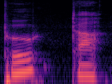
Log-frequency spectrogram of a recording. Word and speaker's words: puta: Puta? – Yeah, apparently. – P-U-T-A? – Yeah, pronounced poo-ta.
